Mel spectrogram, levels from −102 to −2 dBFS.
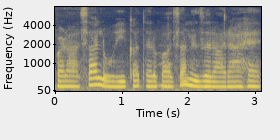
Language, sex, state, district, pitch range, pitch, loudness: Hindi, female, Chhattisgarh, Raipur, 175-190 Hz, 180 Hz, -15 LUFS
